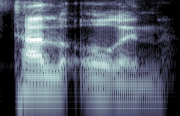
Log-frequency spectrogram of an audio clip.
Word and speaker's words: Tal Oran: In Hebrew, it's Tal Oran. Oh, that's so cool. Tal Oran. Right, the R is like a W.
